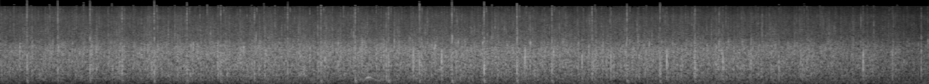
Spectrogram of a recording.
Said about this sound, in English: First of all, can we acknowledge and thank those who are in the prison ministry that are devoting their time to that? Would you clap? Give them a clap.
